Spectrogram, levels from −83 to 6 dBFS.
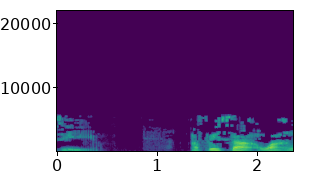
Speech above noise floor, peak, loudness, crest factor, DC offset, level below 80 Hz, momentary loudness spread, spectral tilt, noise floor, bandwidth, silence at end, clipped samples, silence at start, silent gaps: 43 dB; 0 dBFS; -17 LUFS; 20 dB; under 0.1%; -62 dBFS; 17 LU; -4.5 dB/octave; -62 dBFS; 6 kHz; 0 s; under 0.1%; 0 s; none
